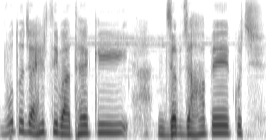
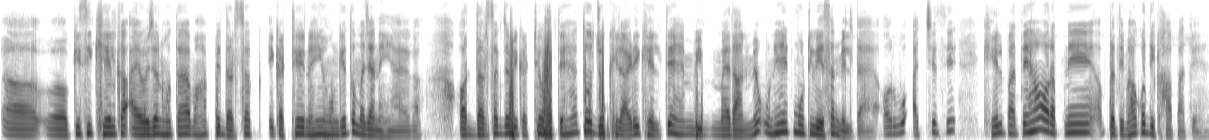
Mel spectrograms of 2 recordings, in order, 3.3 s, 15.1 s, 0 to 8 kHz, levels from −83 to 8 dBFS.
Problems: constant background noise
